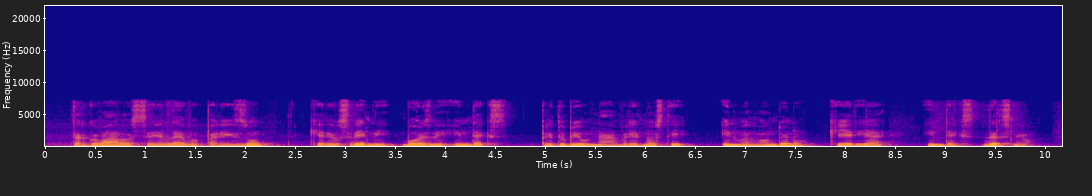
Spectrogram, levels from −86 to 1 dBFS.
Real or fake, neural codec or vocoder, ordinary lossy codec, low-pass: real; none; none; 7.2 kHz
